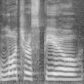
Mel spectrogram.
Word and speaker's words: Loterszpil: thank you I get that last name right loer Spiel uh most people don't it's kind of difficult loer Spiel um is a German Jewish name and it's not easy to pronounce so most people call me and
